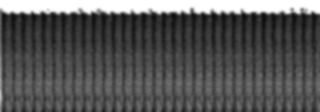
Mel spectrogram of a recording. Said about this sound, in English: Let's get some gunshots.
